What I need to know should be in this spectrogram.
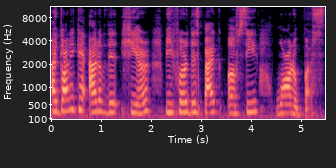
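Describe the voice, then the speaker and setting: In a put-on character voice, a high-pitched woman speaks at a fairly slow pace. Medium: read story.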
